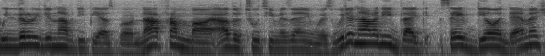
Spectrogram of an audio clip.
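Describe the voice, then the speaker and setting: With lively intonation and a fairly high pitch, a man rattles along at a very fast pace. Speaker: gaming youtuber. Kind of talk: gameplay commentary. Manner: casual, slangy.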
